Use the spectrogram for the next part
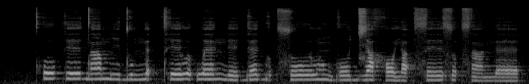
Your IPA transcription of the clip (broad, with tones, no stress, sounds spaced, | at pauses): kʰ o˦ k e˦ ɪ̯ d ã˦ m i˨ d u˨ ŋ ɛ˦ ʔ tʰ e˦ l ʊ˦ ʔ w ɛ˦ ŋ e˨ ɡ ɛ˦ ɡ ʊ˦ ʔ sʰ o˦ ʊ̯ l ũ˦˨ ɡ o˦ d͡ʑ ä˦˨ h ɔ˦˨ j ä˦ ʔ sʰ e˦ ɪ̯ s ʊ˦ ʔ sʰ ã˨ ŋ ɛ˨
